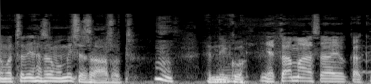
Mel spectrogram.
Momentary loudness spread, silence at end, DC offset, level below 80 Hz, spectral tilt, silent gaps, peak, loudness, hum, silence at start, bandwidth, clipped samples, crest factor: 7 LU; 0 s; under 0.1%; -36 dBFS; -7 dB/octave; none; -2 dBFS; -14 LUFS; none; 0 s; 11.5 kHz; under 0.1%; 12 dB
